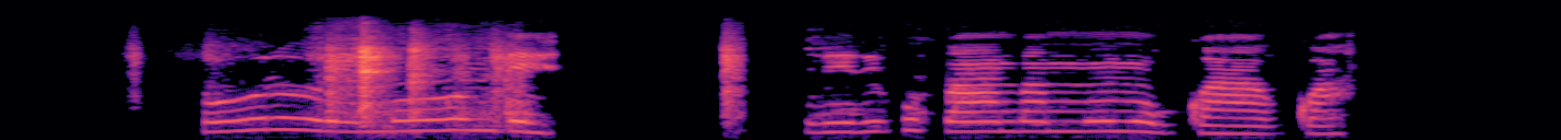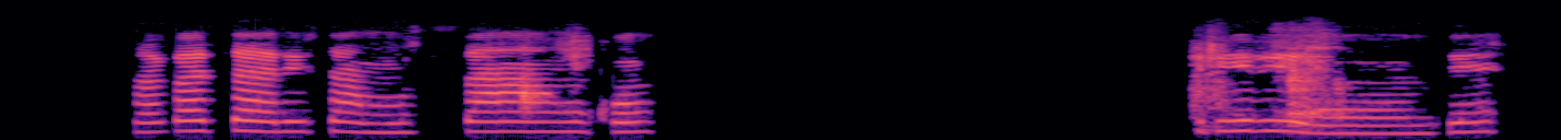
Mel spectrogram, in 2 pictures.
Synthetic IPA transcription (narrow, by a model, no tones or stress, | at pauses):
ɦuuɾure̞mombe̞ | ririkufambamumuɡʱwaɡʱwa | rakatarisamusaŋɡo | ririɦoːmbe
